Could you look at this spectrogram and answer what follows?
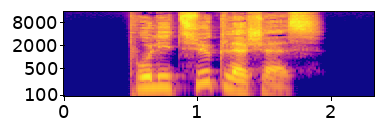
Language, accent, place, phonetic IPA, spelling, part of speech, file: German, Germany, Berlin, [ˌpolyˈt͡syːklɪʃəs], polyzyklisches, adjective, De-polyzyklisches.ogg
- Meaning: strong/mixed nominative/accusative neuter singular of polyzyklisch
